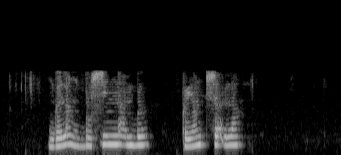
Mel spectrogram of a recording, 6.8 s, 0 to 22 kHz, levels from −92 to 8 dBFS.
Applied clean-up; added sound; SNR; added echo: none; none; none; none.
